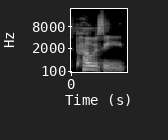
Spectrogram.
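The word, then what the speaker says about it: Posea: But it's Posie, but like Posy, like Sea, like the C.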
